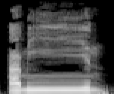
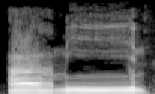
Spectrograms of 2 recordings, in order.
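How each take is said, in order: First: The first vowel is short. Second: The first vowel is drawn out long. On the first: "dibaca dengan A pendek, minnya yang panjang" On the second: "Dibaca A-nya dibaca dua harokat ya"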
